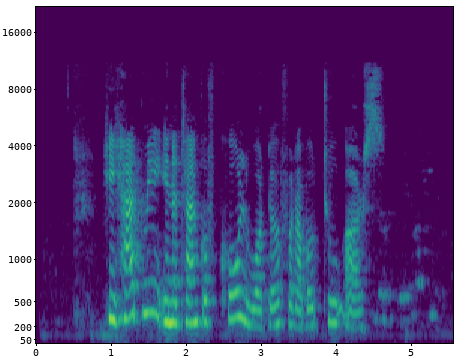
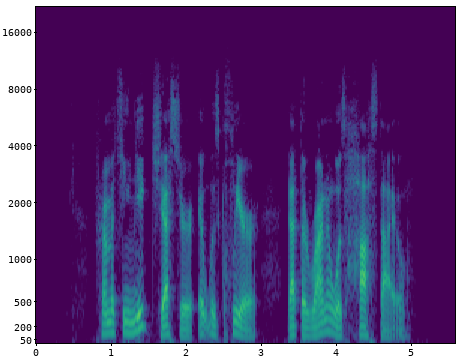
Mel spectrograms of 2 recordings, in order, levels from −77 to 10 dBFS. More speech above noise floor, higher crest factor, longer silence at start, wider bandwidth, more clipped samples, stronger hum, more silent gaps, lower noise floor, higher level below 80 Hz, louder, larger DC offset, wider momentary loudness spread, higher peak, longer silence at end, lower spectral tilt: second, 37 dB vs 58 dB; second, 16 dB vs 22 dB; about the same, 0.9 s vs 0.85 s; about the same, 11 kHz vs 11.5 kHz; neither; neither; neither; second, -54 dBFS vs -81 dBFS; about the same, -60 dBFS vs -56 dBFS; first, -17 LUFS vs -23 LUFS; neither; first, 11 LU vs 8 LU; about the same, -2 dBFS vs -2 dBFS; second, 0.3 s vs 0.7 s; second, -4 dB/octave vs -6 dB/octave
